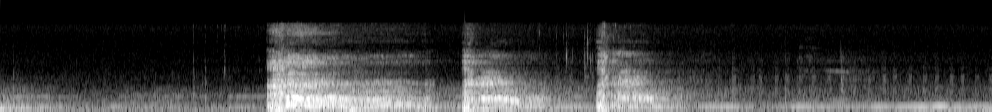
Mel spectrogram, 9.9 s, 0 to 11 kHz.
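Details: A 14-year-old pug yawning: a loud breathy yawn with a falling groan lasting about two seconds, then two shorter noisy breaths, before the room goes quiet.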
